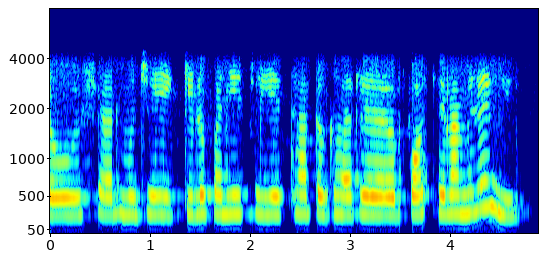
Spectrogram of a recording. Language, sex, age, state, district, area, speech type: Hindi, female, 30-45, Madhya Pradesh, Betul, urban, conversation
